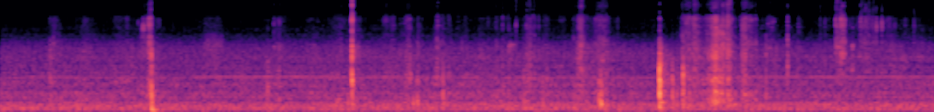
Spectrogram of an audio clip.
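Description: Handling noise of small hard-plastic parts and a cable being lifted out of a foam-lined hard case: a few separate sharp clicks and knocks, the loudest about six and a half seconds in, followed by a short scraping rustle.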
